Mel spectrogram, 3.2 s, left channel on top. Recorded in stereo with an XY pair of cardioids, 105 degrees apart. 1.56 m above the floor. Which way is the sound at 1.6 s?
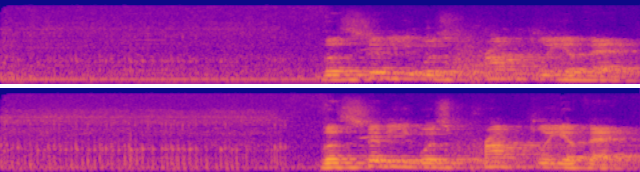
55° right.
